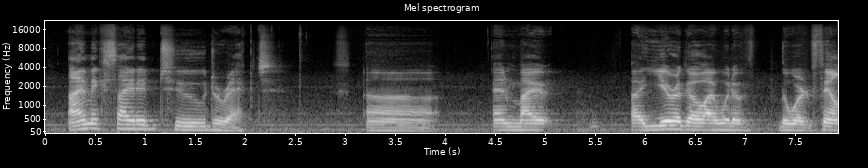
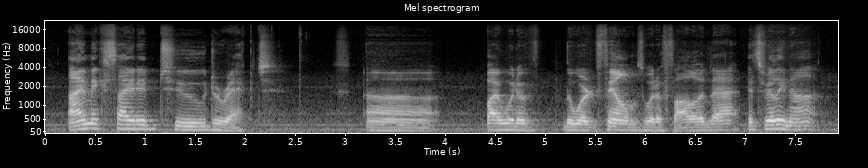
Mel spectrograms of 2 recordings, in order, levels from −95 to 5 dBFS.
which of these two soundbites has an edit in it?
second; 2 cuts; at 4.4 s, 7.0 s

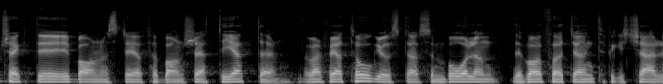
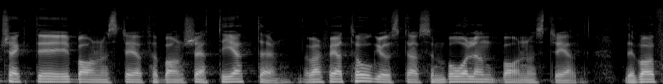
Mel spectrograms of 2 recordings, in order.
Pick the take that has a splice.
first; 1 cut; at 5.0 s

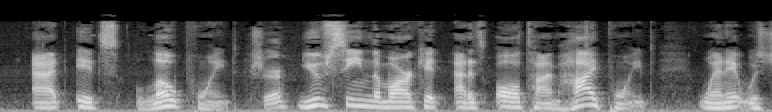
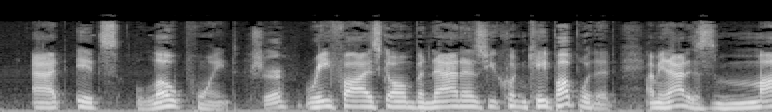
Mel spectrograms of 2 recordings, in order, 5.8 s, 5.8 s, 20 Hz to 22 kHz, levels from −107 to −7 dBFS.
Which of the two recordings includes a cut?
second; 2 cuts; at 2.2 s, 4.8 s

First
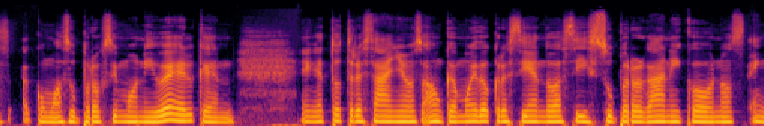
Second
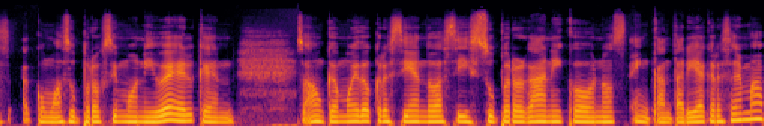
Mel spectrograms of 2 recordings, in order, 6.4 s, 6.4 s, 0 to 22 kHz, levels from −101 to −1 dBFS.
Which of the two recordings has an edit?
second; 1 cut; at 2.5 s

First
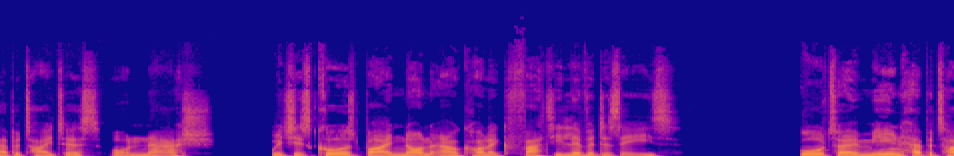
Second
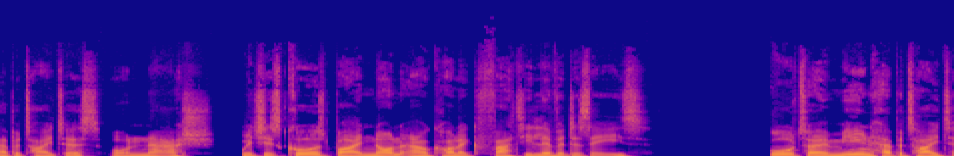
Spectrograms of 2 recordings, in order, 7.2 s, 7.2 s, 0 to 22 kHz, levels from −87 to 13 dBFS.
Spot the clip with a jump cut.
second; 1 cut; at 1.7 s

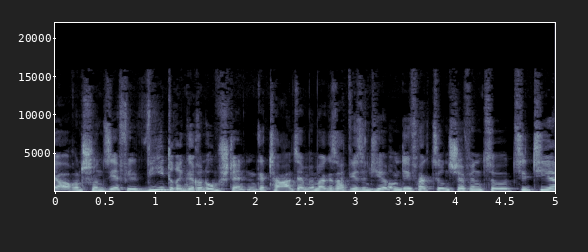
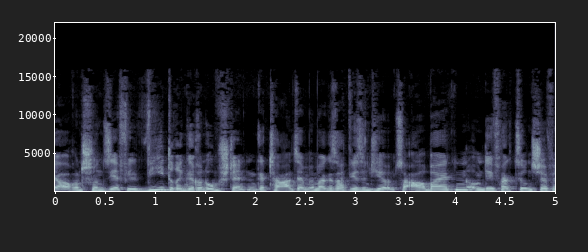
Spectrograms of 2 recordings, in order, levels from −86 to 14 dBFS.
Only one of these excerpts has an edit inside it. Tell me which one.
first; 1 cut; at 3.3 s

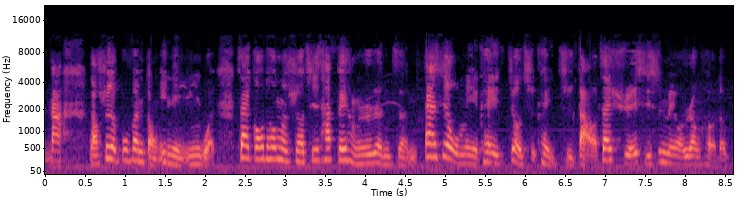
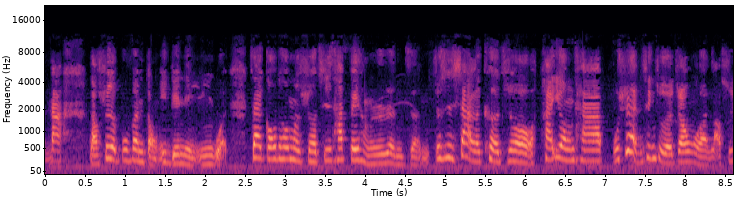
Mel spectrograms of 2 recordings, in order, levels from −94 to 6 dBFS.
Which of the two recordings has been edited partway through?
first; 2 cuts; at 1.5 s, 4.7 s

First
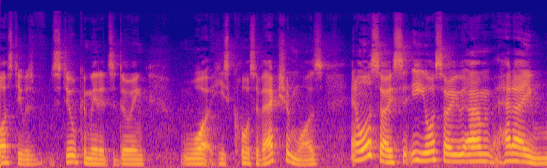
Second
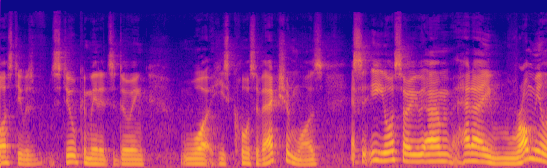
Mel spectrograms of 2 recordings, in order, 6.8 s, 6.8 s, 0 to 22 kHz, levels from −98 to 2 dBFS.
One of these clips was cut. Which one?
second; 1 cut; at 4.4 s

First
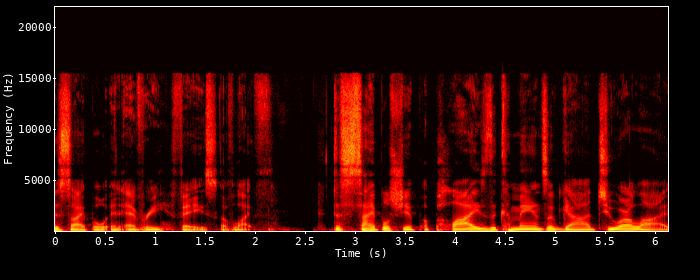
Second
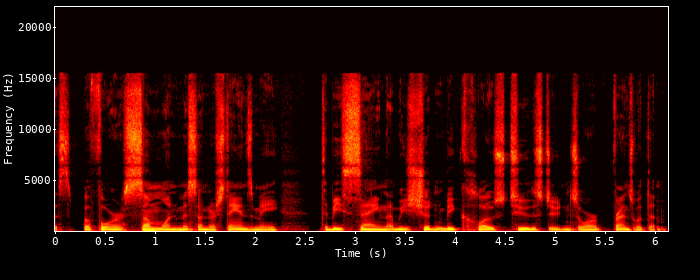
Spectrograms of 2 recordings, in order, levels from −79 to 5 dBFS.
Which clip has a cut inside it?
first; 1 cut; at 2.6 s

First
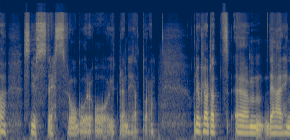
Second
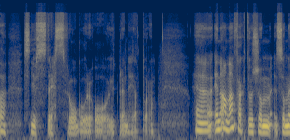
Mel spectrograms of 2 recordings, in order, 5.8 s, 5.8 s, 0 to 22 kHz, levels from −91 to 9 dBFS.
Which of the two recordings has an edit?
second; 1 cut; at 3.8 s

